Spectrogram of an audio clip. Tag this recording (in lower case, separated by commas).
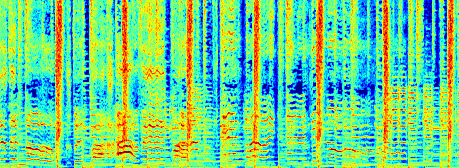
music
